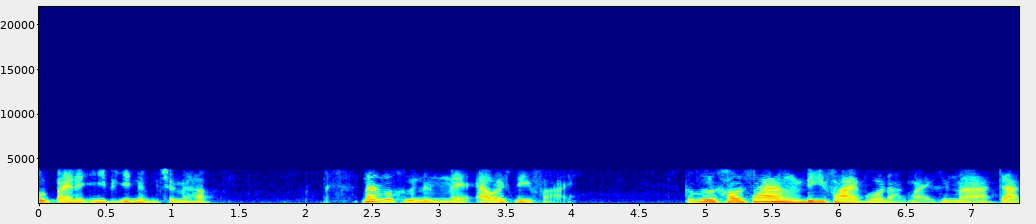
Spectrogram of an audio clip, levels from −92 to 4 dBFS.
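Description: AMR narrowband mobile codec damage runs throughout this speech clip: nothing above 4 kHz survives, and the low bitrate, which fits about 7.4 kbps, leaves the voice plainly buzzy and synthetic.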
